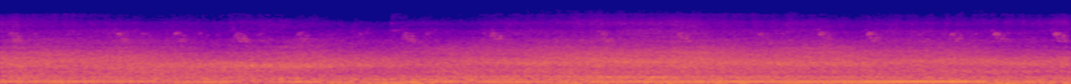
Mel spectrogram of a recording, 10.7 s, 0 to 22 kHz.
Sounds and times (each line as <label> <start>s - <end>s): traffic noise 0.0s - 10.7s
